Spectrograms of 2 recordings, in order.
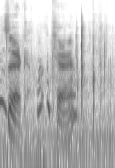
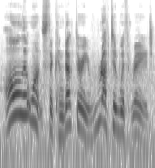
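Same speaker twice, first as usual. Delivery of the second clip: ordinary delivery, nothing marked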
